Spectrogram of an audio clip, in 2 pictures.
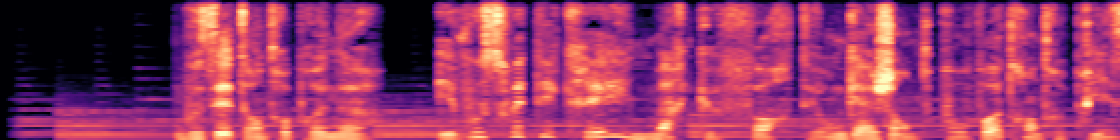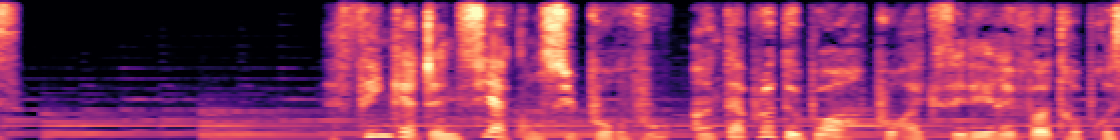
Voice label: démos institutionnelles voix off

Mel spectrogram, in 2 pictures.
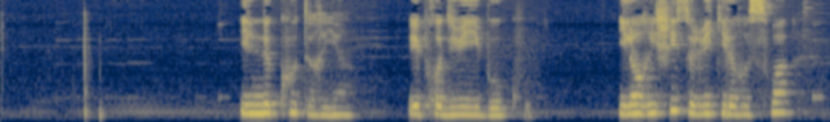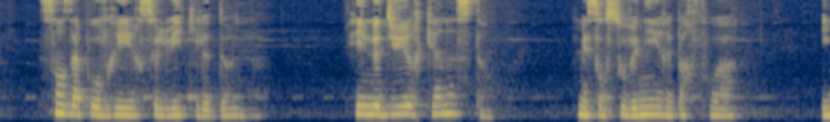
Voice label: voix un sourire

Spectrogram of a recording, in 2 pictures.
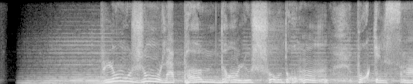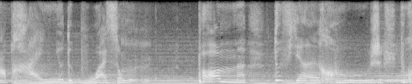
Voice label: Voix sorcière; Blanche Neige

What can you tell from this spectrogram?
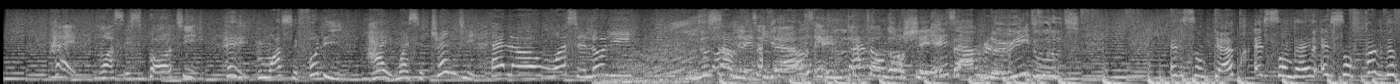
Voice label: transformation voix en ado; ♀fr; Etam

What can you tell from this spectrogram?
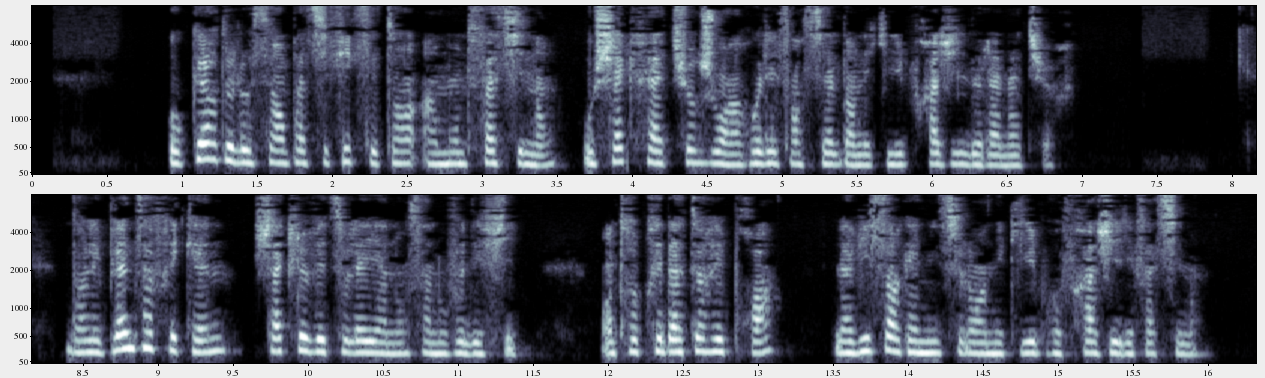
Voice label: exemples narrations

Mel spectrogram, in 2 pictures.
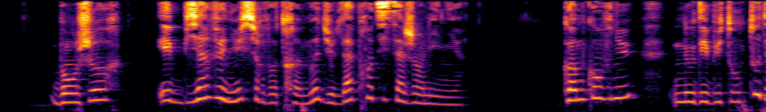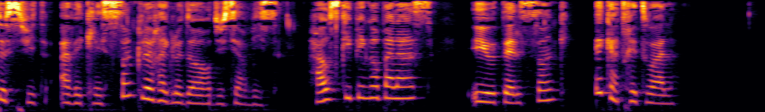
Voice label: E-learning hôtellerie

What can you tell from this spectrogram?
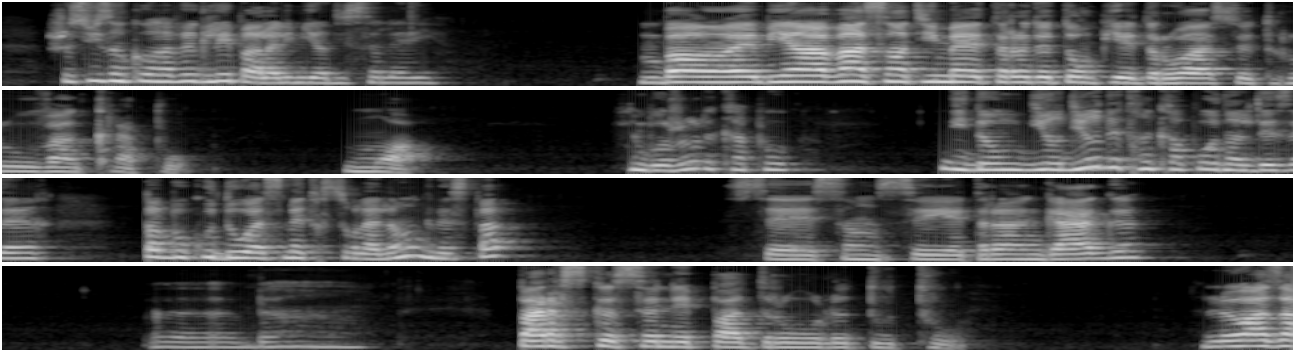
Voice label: voix conte

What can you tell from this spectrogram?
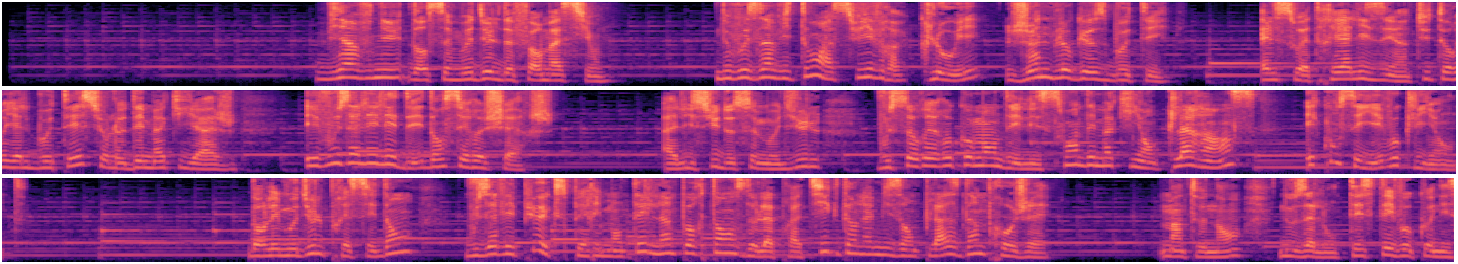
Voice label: Voix Off E LEARNING et MOTION DESIGN; Clarins

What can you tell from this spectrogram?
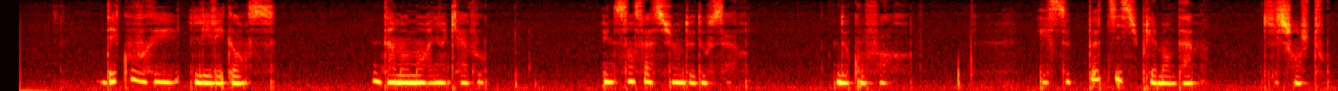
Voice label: Voix Pub

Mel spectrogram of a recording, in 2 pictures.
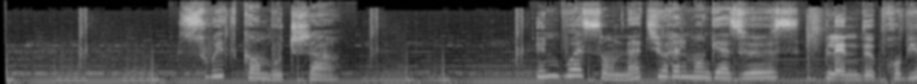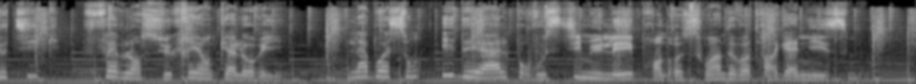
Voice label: Publicite Kombucha

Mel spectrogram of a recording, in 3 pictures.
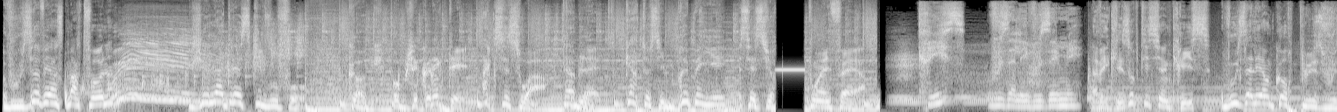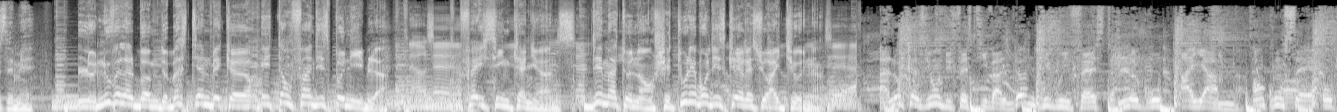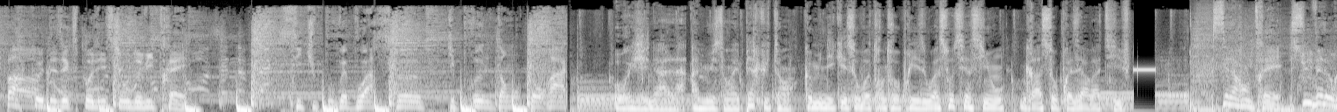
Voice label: PUB RADIO

